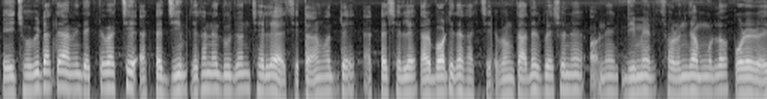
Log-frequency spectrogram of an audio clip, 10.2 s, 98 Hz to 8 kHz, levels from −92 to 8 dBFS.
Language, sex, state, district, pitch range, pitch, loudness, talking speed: Bengali, male, West Bengal, Kolkata, 130-150 Hz, 135 Hz, -19 LUFS, 160 wpm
